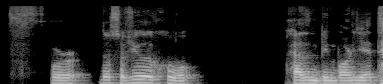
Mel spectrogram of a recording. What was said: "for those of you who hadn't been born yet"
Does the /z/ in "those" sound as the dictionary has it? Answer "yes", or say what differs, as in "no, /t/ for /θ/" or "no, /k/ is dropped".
no, /s/ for /z/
